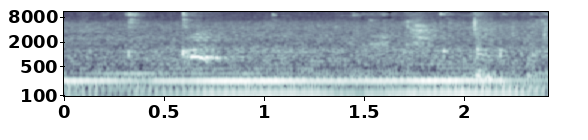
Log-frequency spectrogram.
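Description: A dog whimpering briefly, one short falling whine just over half a second in, over a steady low hum.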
